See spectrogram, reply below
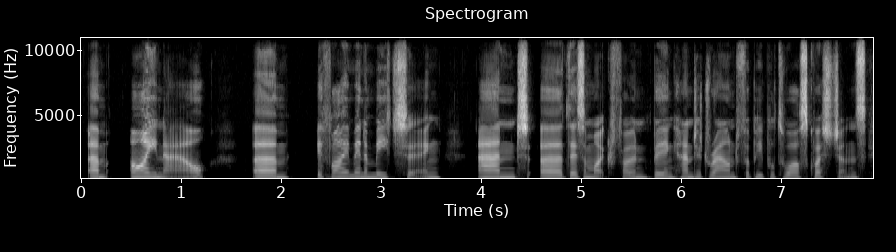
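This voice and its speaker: A woman guest on a podcast, speaking sincerely and in measured terms, with hesitant fillers between points. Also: lowish voice, bright, forceful tone, clean tone, dry recording, studio quality. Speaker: podcast guest, senior academic. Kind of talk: conversational podcast discussion.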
